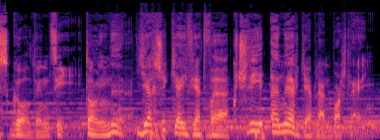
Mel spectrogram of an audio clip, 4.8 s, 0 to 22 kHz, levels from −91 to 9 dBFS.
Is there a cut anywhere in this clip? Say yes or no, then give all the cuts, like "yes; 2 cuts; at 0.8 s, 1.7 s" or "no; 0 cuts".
no; 0 cuts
